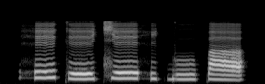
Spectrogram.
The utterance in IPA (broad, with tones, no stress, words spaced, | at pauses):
heː˧˥keː˩˧ t͡ɕeː˧hi˧˩k̚buː˩ pa˧˩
